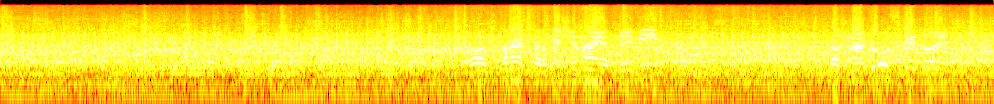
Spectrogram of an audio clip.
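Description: A tractor engine drones steadily up close.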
